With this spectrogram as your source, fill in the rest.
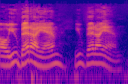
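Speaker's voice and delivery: booming, very loud, eager and enthusiastic voice. Answering whether you will smoke after the show, like a narc. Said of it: "with the passion and with the integrity of a narc".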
